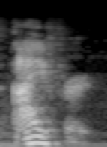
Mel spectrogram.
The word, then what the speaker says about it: Eifert: Pronounce Tyler Eford. Oh, that little girl. It's Eifert.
